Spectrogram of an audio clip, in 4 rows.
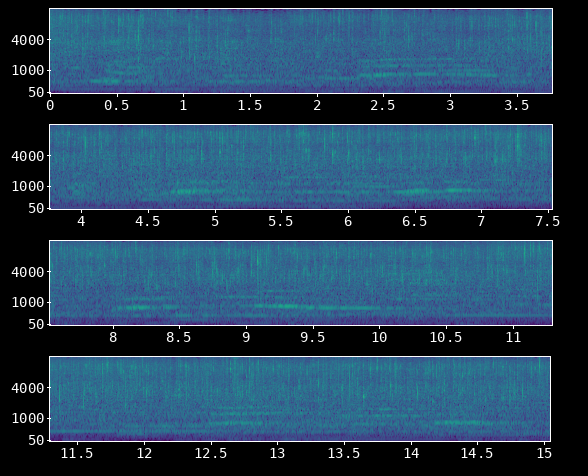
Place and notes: L'Aquila, Santa Maria Paganica - 2017-06-08 06-Pzza S.Maria Paganica
L'Aquila AQ, Italy, 8 June 2017, 23:00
